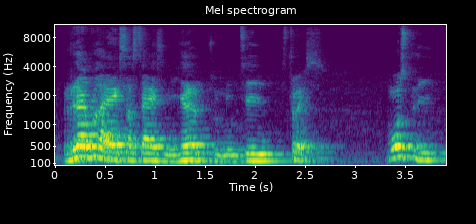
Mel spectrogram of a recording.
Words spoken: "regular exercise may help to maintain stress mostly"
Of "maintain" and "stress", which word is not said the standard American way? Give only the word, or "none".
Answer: none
